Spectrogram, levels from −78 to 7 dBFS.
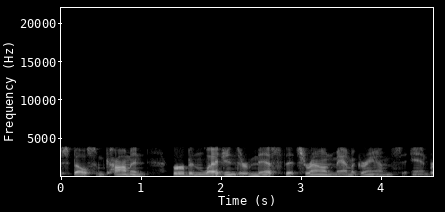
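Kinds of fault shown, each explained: Packet loss with pitch repetition: gaps are filled by repeating the last pitch cycle, so losses of at most 30 ms sound like a brief buzzy hold rather than silent dropouts or clicks. About 80 ms goes missing at 1.86–2.00 s, after "some common urban", and 40 ms at 4.05–4.13 s.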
